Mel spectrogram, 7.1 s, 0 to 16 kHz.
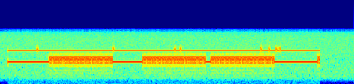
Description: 300-baud modem data (V.21 tones), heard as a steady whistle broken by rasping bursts, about 300 baud, 200 Hz shift.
